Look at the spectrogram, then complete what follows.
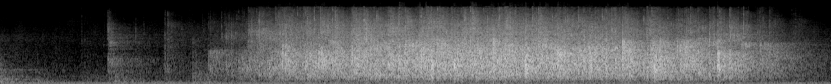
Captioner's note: clapping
